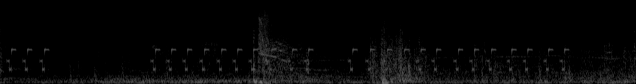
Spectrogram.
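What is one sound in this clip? Short electronic beeps tick rapidly in a steady rhythm.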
